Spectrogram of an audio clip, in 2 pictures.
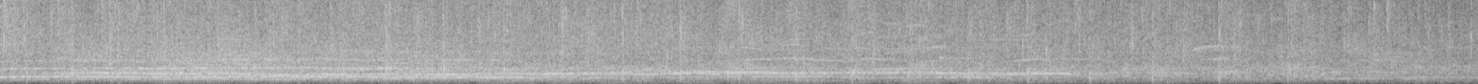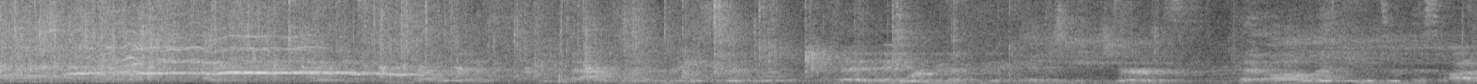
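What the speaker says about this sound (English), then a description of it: "Let's give her another round of applause." A school auditorium audience at a Teacher of the Year assembly bursts into loud applause and cheering with children's shouts, the clapping gradually thinning and fading over several seconds.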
